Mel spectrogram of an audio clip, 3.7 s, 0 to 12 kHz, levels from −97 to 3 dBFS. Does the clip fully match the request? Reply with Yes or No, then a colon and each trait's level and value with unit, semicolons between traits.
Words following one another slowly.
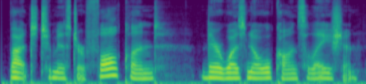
Yes: slow, 130 wpm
